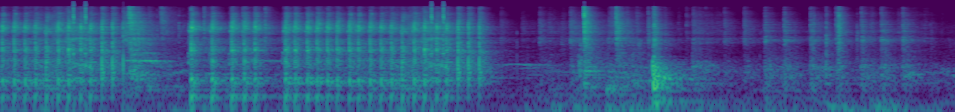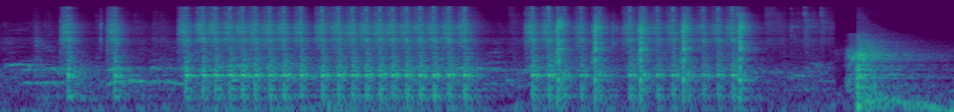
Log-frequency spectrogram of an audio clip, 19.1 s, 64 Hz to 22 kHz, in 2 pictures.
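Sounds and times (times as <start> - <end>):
airsoft gun rapid firing: 0.0 - 5.0, 11.4 - 17.3.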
